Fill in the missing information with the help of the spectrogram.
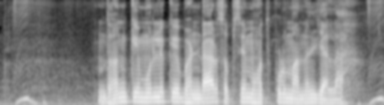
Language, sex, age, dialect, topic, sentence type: Bhojpuri, male, 25-30, Western, banking, statement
